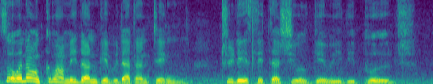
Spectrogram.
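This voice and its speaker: A woman's fairly low voice, fairly quick and lively in intonation, with music in the background. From Trinidad and Tobago. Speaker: storyteller. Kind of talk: personal storytelling.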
